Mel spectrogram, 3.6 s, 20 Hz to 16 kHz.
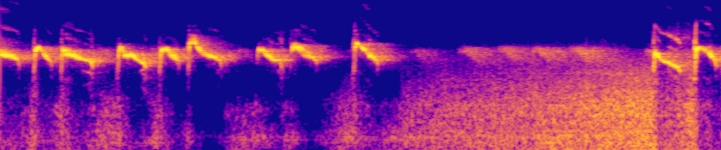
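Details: Oriental white-eye in minor moult, caged, singing openly on 3 June 2022: a brief run of high, sharp tweeted notes that stops for a loud hiss, then resumes with two more chirps.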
